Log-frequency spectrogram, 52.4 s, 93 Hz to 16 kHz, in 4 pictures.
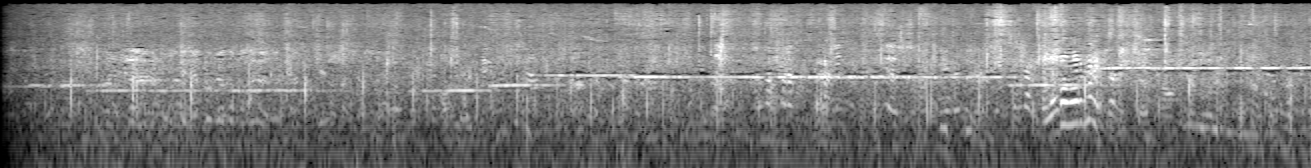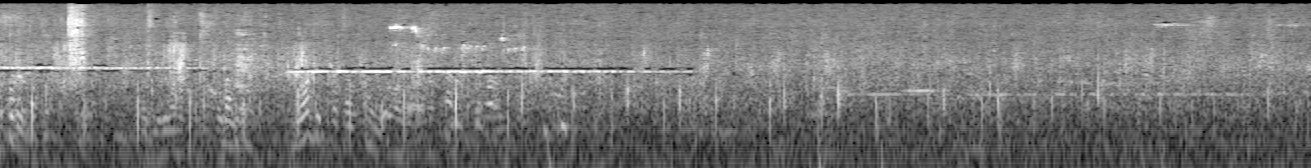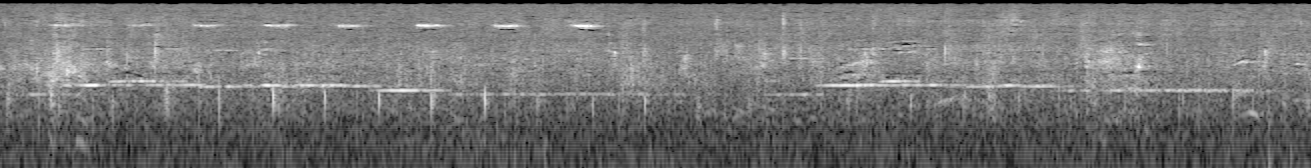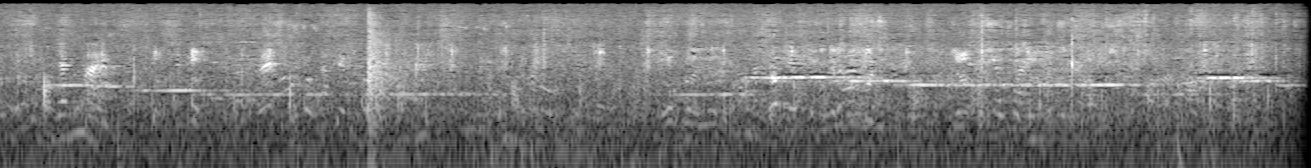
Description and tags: cemetery ambience 011110
01.11.2010: about 15.00. the All Saints' Day: Milostowo Cemetery in Poznan/Poland. the general ambience of cemetery: birds, people passing by (steps, voices) and some musical sounds in the background (the flute sound).
ambience, birds, field-recording, music, people, poland, poznan, steps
